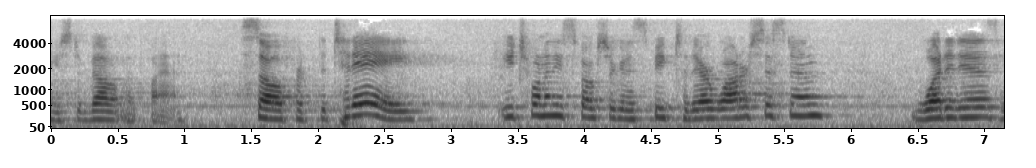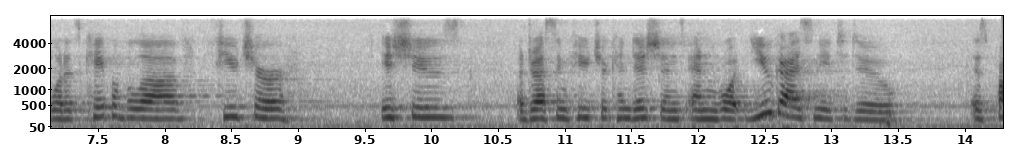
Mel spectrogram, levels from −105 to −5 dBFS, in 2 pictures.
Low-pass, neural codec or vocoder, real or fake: 7.2 kHz; none; real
